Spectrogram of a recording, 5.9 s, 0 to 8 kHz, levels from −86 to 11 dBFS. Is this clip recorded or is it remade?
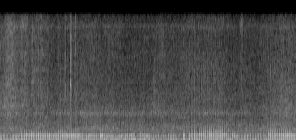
remade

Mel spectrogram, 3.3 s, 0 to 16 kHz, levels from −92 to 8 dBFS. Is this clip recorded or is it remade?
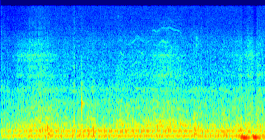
remade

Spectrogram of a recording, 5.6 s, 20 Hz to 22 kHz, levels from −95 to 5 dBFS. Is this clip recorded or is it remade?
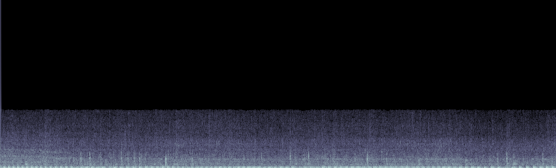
recorded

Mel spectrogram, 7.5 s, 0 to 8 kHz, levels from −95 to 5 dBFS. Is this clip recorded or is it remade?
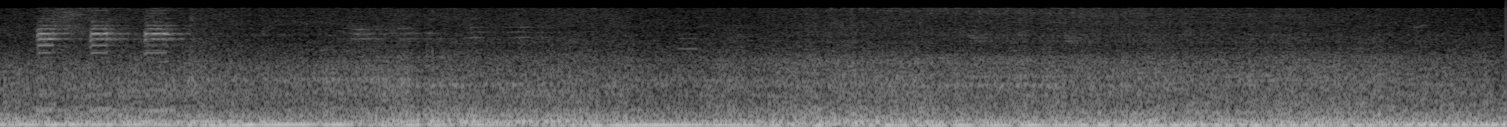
recorded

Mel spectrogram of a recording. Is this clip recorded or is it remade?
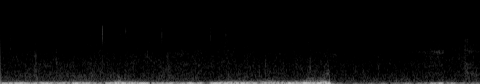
recorded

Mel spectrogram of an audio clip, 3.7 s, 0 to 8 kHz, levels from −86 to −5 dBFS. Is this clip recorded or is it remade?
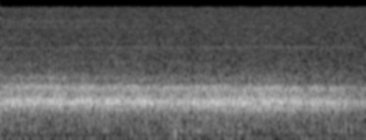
recorded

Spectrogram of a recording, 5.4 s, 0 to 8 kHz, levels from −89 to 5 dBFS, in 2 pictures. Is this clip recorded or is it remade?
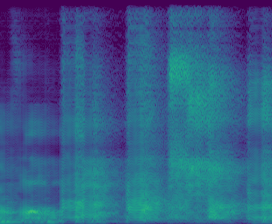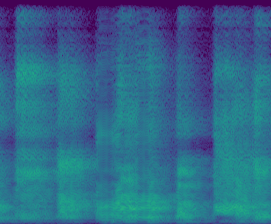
remade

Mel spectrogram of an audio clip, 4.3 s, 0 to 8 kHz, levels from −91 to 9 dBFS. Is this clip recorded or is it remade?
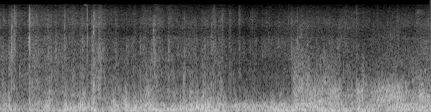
recorded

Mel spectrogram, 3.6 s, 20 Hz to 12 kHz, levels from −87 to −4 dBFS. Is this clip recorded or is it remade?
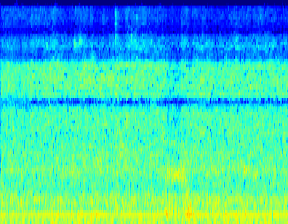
recorded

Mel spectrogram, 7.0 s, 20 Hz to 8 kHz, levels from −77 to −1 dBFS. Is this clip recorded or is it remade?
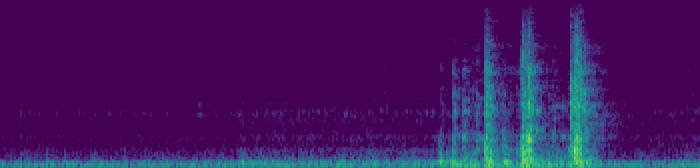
remade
